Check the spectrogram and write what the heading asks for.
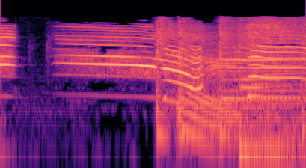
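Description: Comedy sound effect dropped into the edit: one long pitched, cat-like wail that drops sharply in pitch about a second in, then holds, with a low rumble under it near the end.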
